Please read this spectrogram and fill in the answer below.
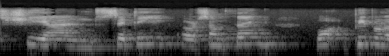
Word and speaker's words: Xi'an: Are they going to say Xi'an? Are they going to say Xi'an, okay? Because they don't know how to pronounce X as sh, okay?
